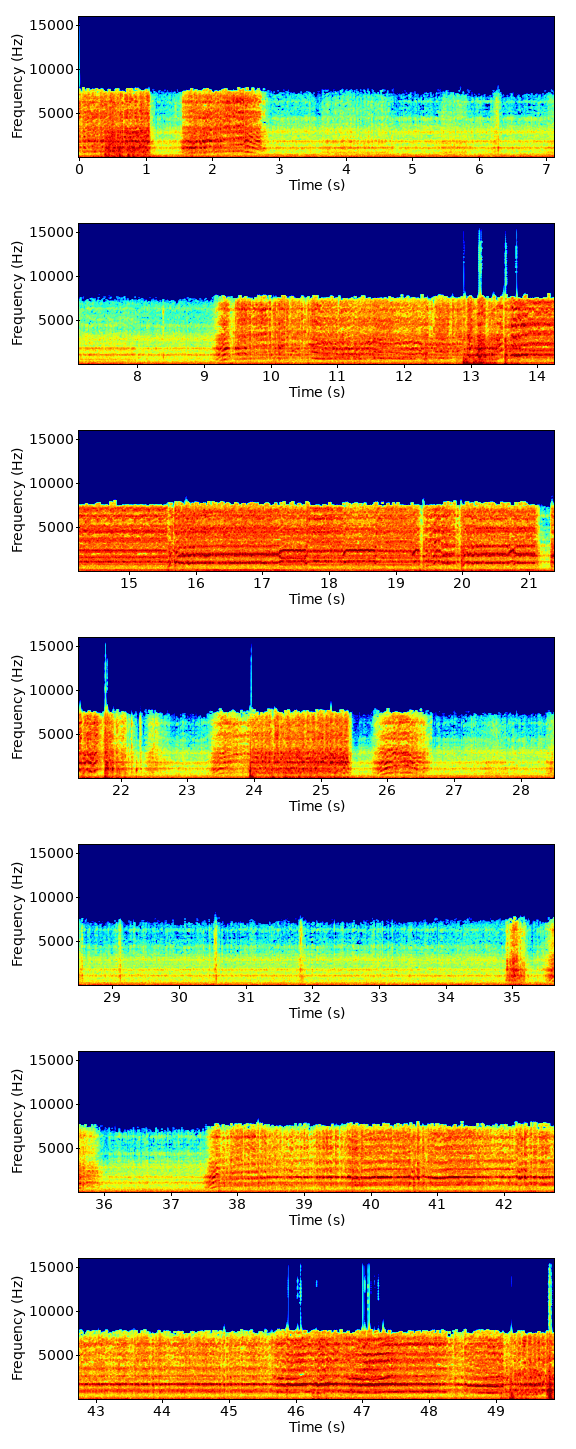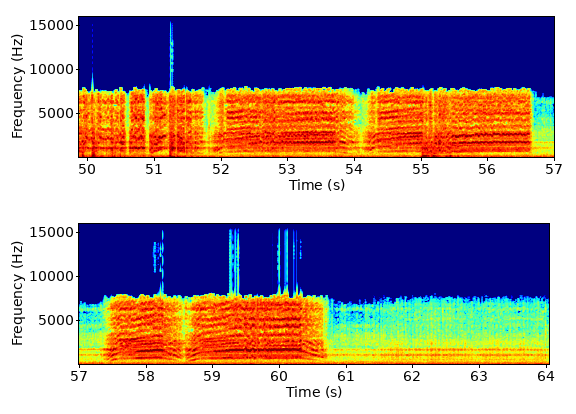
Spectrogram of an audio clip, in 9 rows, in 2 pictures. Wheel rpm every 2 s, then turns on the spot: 120, 60, 10, 10, 50, 190, 200, 260, 260, 250, 210, 60, 160, 40, 0, 0, 0, 20, 30, 220, 230, 230, 230, 220, 220, 210, 150, 160, 140, 150, 90, 20.
2-4 6-8 26-28 60-64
